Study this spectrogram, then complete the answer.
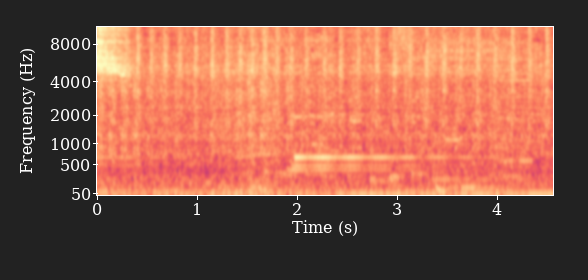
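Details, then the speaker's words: Copart auction car, apparently the 2010 BMW 750Li, just started: the V8 runs rough and lumpy with irregular knocking underneath. The owner wonders about oil, but there is no low-oil-pressure warning and a drivetrain malfunction message shows; cause unknown. "that is very bad like it it really is guys very bad like this it sounds like it sounds horrible we have okay let's see why it's running like this yeah it's running real bad guys"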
